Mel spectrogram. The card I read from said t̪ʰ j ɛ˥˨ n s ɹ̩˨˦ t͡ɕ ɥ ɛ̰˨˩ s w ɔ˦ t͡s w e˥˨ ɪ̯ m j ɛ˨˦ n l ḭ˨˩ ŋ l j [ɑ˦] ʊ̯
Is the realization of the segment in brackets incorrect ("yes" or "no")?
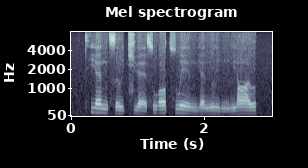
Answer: no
